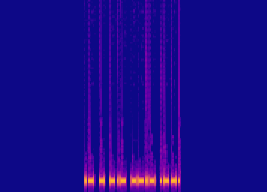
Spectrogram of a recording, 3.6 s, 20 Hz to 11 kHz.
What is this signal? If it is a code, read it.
Morse code, heard as a keyed tone, about 50 wpm, 700 Hz. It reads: ATKQP
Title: Code Groups - 5 Letters - 50wpm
